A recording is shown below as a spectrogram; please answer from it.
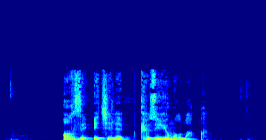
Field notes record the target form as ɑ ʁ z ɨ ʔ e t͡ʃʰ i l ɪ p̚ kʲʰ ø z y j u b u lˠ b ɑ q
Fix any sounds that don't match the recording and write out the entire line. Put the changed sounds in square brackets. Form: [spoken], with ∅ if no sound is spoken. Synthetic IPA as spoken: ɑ ʁ z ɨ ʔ e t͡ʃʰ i l ɪ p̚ kʲʰ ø z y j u [m] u lˠ [m] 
